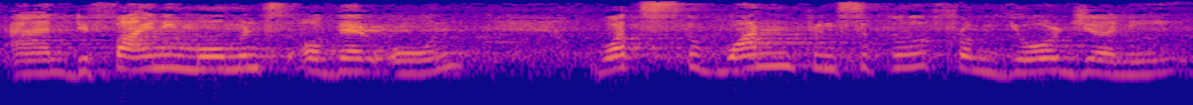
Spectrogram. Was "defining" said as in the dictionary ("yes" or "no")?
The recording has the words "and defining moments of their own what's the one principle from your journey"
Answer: yes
